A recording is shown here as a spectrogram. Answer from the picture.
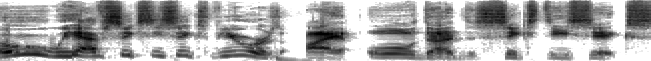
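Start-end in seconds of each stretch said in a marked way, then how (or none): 1.5-3.3 put-on sinister emperor voice. Doing an impression after noticing sixty-six viewers: Palpatine voice. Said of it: "that's my Palpatine impression".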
